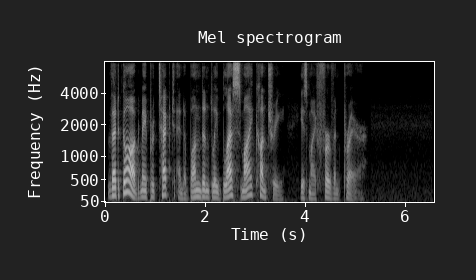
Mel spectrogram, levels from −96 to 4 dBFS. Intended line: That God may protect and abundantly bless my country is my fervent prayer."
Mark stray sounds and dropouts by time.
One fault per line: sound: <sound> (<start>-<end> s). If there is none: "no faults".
no faults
